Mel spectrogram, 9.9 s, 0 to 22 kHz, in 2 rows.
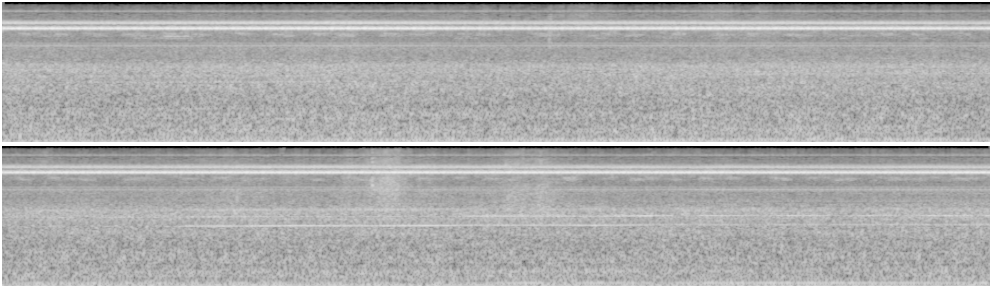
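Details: Infinity variable-speed condensing unit outdoors at stage 5, highest capacity: loud steady low hum and fan rush with no rattles or surging; normal full-speed operation.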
